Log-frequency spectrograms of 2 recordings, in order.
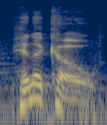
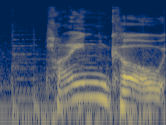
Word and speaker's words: Pineco: When I was younger, like a little kid, you thought it was Pinnico. Well, there you go. Pineco is like he's a pine cone, but they literally looks like a pine cone, and they just took the ne off the end.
